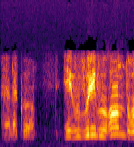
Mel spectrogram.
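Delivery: usual speaking voice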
